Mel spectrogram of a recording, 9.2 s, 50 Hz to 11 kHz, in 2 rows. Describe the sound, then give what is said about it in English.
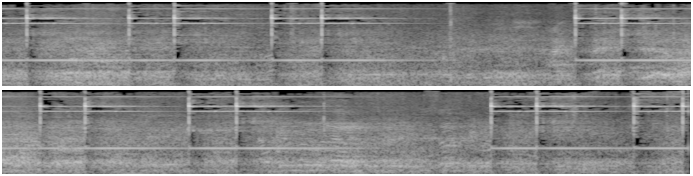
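A voting bell, rung by the clerk for a record vote on House Bill 3516, rings loudly in repeated sharp, metallic bursts with a sustained tone, pausing briefly and starting again, over a low murmur of background chatter. “The clerk will ring the bell.”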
